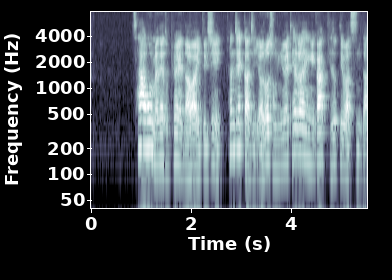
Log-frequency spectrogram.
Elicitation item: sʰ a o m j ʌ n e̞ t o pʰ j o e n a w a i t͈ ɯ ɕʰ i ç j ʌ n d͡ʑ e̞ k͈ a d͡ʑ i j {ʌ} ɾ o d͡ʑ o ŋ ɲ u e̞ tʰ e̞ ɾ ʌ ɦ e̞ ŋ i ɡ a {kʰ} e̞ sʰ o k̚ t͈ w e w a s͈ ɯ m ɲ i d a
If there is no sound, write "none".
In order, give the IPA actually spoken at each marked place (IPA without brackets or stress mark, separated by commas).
ʌ, k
